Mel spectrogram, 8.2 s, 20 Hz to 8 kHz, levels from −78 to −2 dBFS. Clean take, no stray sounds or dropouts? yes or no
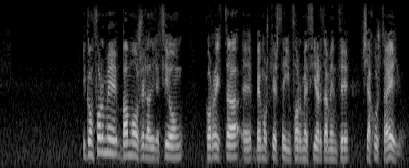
yes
